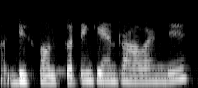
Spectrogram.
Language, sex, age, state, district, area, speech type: Telugu, female, 45-60, Andhra Pradesh, Kakinada, rural, conversation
